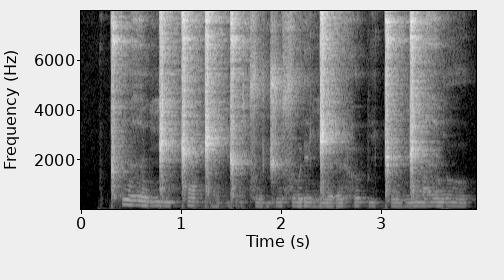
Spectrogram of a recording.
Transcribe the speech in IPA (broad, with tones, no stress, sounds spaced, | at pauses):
ǁʰ u˦ ʕ u˨ ŋ͡ǁ i˨ ǁ ɒ˦˨ ɡ͡ǁ ɛ˨ ɡ͡ǁ u˦ t͡s ɤ˨ d͡ʒ ɵ˦ s ɤ˦ ɾʲ ɛ˦˨ ŋ͡ǁ ɛ˨ ɾ ɛ˦ h ɵ˦ p i˨˦ ǁ o˨ ŋ͡ǁ ɤ˦ ʕ u˦ ɾ ɤ˦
